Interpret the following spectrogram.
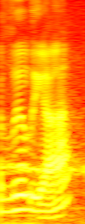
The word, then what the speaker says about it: Lilja: couple of different pronunciations Lilja as I was saying is actually pronounced more lilia so that's fine that's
